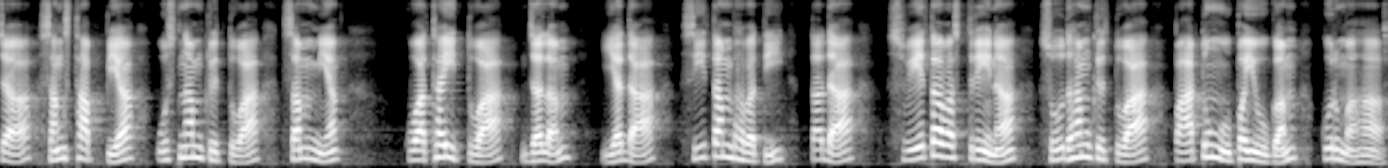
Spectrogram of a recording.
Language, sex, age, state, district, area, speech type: Sanskrit, male, 18-30, Assam, Barpeta, rural, spontaneous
